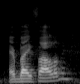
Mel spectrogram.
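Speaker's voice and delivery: usual speaking voice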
